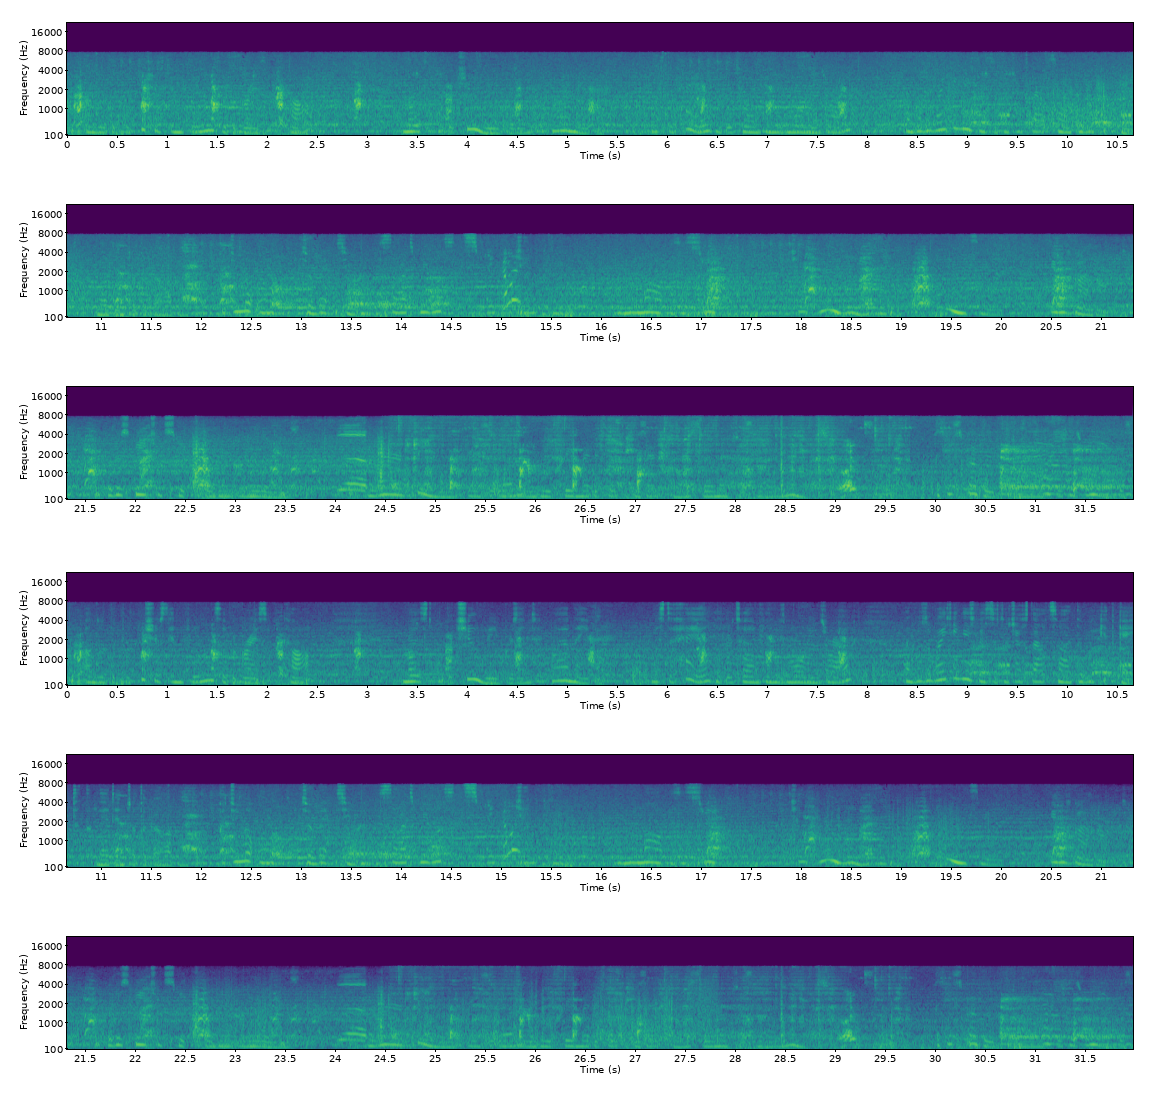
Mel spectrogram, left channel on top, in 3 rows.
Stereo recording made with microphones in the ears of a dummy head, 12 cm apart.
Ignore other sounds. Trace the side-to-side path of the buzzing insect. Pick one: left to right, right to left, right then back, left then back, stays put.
right then back.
